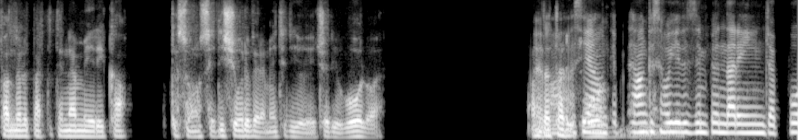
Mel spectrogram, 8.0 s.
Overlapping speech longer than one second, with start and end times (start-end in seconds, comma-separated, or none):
5.3-6.8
